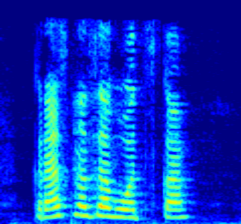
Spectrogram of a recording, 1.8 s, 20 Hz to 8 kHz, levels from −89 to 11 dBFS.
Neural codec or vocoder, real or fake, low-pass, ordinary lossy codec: none; real; 7.2 kHz; AAC, 32 kbps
